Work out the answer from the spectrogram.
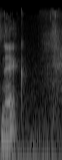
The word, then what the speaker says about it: SNCC: students formed called snick it's an acronym s and CC it stands for the Student Nonviolent Coordinating Committee SNCC pronounced snick snick was a group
